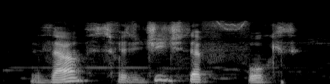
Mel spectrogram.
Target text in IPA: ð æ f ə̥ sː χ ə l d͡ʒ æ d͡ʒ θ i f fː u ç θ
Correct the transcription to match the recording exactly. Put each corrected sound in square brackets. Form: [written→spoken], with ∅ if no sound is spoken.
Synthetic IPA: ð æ [f→θ] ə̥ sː [χ→f] ə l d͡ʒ [æ→i] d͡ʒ θ [i→æ] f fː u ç θ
